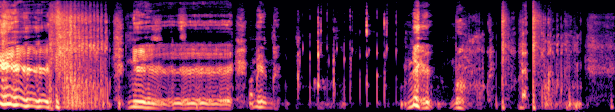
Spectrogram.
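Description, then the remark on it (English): A person imitates a horse to introduce a segment about Stampede Stables: a loud, wavering whinny-like cry for about two seconds, followed by a quick series of sharp clicking sounds like clopping hooves. “She's never seen me do the horse noises before”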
